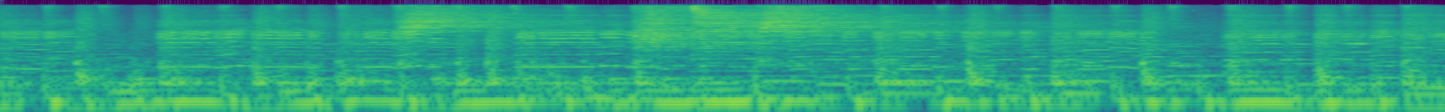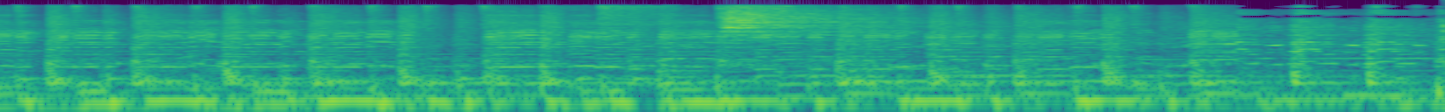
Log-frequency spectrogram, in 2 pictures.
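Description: A live norteño-style band with accordion, saxophone, bass and drum kit playing an upbeat dance tune with a steady beat.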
